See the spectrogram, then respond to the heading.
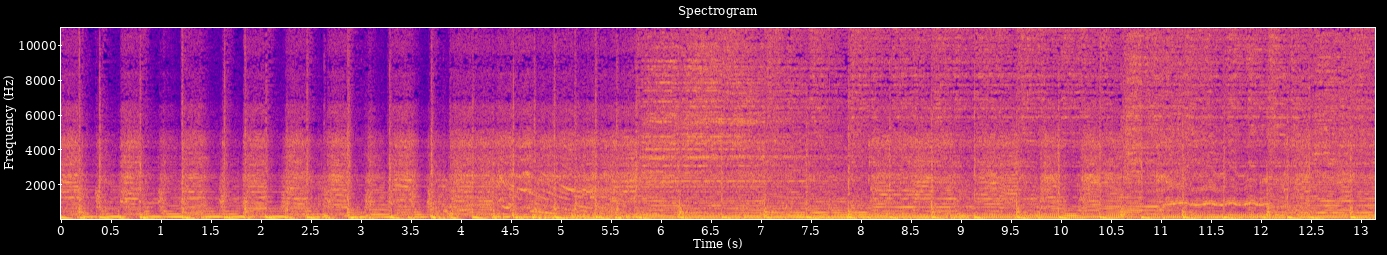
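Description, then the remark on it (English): A loud rock passage with a soaring electric guitar solo over a driving bass line and steady pounding drums, dense and continuous throughout, with no voices. “Again, as great as a solo as you can still hear that bass, you can hear those I drums.”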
